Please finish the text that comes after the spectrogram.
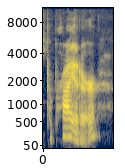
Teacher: is a flap T when it's between these two vowels proprietor Americans will say that T sound without the puff of air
